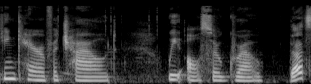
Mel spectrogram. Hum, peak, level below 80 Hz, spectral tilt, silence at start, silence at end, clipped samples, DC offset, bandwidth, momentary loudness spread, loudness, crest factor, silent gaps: none; -2 dBFS; -64 dBFS; -4 dB/octave; 0 s; 0 s; under 0.1%; under 0.1%; 16.5 kHz; 12 LU; -21 LUFS; 18 dB; none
